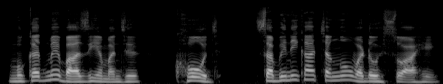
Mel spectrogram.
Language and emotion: Sindhi, neutral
